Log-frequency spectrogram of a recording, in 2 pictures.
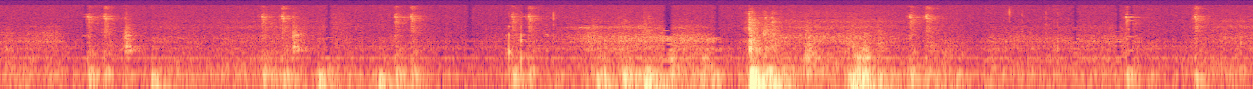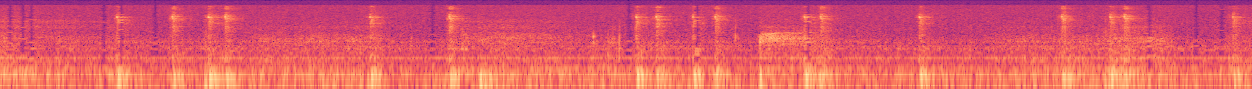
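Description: Faint, scattered clicks of a computer mouse and keyboard over near silence, with a soft thump about four seconds in.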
